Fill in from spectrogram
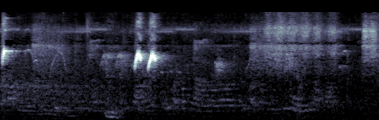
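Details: Red-whiskered bulbul singing during morning singing practice: a couple of sharp, bright chirped notes in quick succession near the middle, with faint softer warbling and a low background murmur.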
